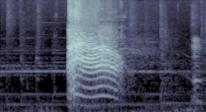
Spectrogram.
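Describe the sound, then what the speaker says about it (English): Clancy, an old male cat, lets out one loud, angry meow with a wavering pitch that lasts about half a second against a quiet room, then a fainter sound follows. "You've come in listening to an angry old man cat."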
